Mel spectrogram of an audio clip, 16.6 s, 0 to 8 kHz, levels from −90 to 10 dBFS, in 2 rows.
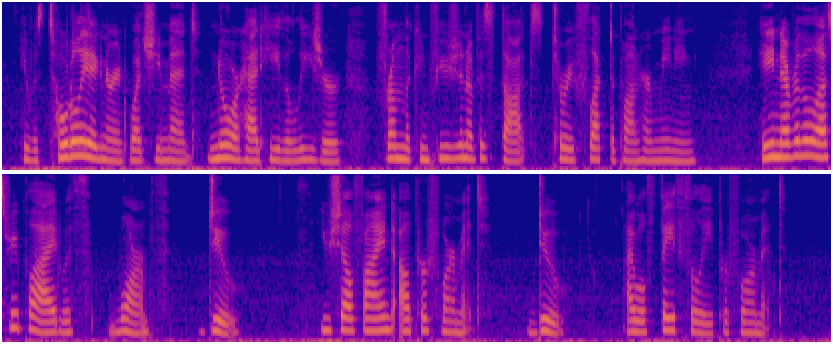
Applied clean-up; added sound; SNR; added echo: none; none; none; none.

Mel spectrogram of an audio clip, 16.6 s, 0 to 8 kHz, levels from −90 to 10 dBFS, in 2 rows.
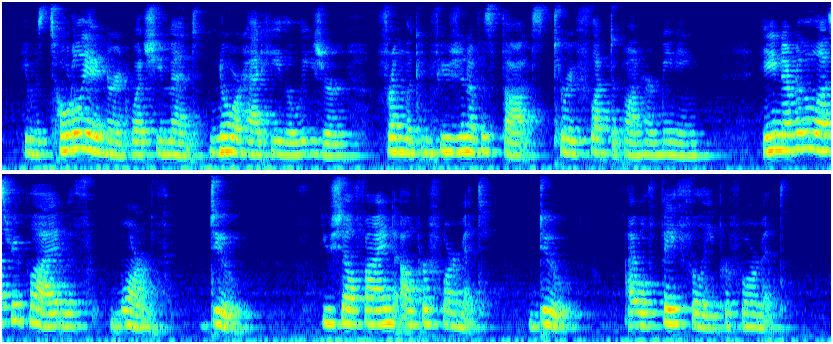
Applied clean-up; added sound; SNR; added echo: none; none; none; reverberation time 0.7 s.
